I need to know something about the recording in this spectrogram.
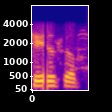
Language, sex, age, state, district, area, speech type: Maithili, other, 18-30, Bihar, Madhubani, rural, conversation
